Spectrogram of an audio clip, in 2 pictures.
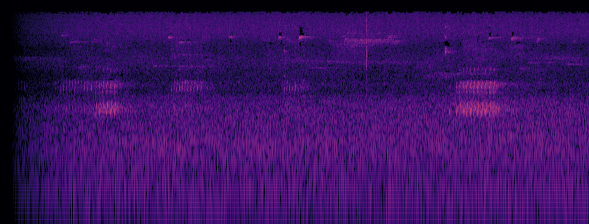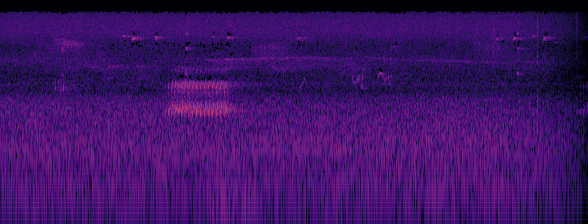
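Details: Gray tree frog in Michigan, the first heard this year, giving short trilled calls: about two seconds apart, then longer louder trills near ten and sixteen seconds, over steady broadband background noise with faint high chirps.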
